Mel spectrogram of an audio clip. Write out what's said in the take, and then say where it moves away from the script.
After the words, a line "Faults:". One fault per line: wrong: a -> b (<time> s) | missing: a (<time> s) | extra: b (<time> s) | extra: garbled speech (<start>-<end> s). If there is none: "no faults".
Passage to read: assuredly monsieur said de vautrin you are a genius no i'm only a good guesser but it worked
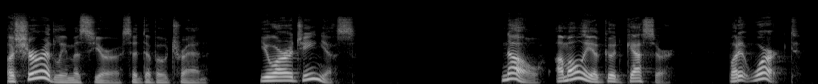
assuredly monsieur said de vautrin you are a genius no i'm only a good guesser but it worked
Faults:
no faults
